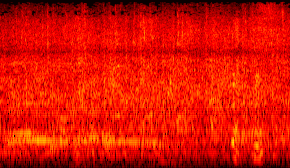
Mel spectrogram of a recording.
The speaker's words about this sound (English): Let's give our winner the round of applause.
